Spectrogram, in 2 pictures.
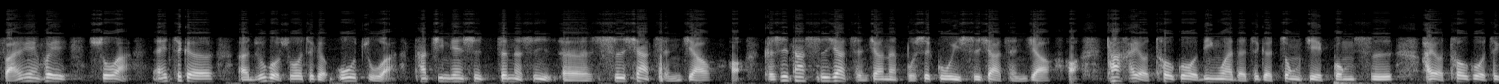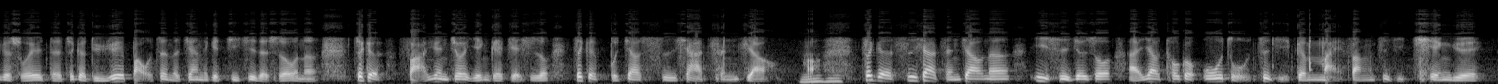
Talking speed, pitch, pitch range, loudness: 275 characters per minute, 125 Hz, 110-140 Hz, -19 LUFS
